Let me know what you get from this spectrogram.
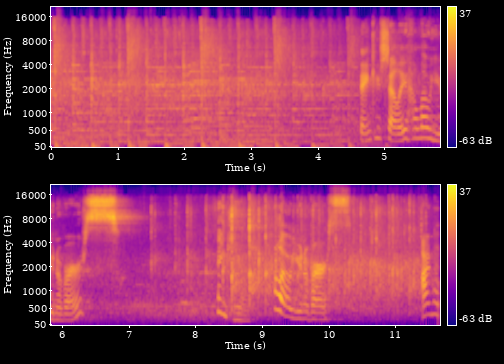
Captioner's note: applause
